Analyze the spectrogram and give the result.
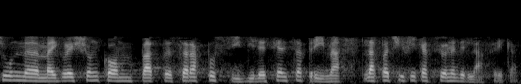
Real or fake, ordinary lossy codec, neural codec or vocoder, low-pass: fake; MP3, 24 kbps; codec, 24 kHz, 6 kbps, HILCodec; 3.6 kHz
